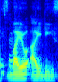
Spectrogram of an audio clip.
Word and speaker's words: Bio-IDz: sitting here today with Mr Ranjit shyamaladas of bioids am I pronouncing it correctly bioids that's thank you for letting me know so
